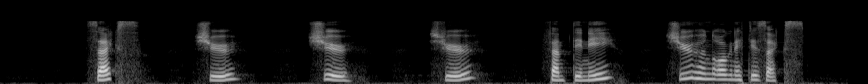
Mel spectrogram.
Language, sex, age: Norwegian, female, 38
